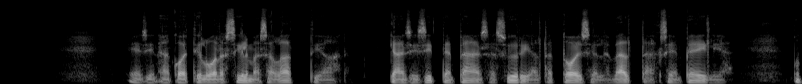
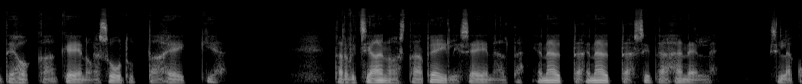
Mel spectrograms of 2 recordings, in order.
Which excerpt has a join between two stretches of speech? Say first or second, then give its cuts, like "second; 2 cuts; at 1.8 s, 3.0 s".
second; 4 cuts; at 0.9 s, 4.2 s, 5.3 s, 5.8 s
